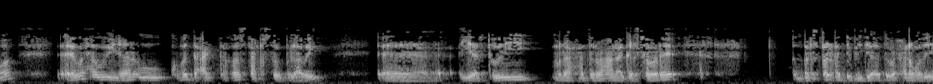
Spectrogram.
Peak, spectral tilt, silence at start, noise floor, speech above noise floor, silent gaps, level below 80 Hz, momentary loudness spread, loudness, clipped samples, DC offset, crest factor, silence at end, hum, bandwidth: -2 dBFS; -1.5 dB/octave; 0 s; -46 dBFS; 23 dB; none; -62 dBFS; 12 LU; -22 LUFS; under 0.1%; under 0.1%; 20 dB; 0 s; none; 5.8 kHz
